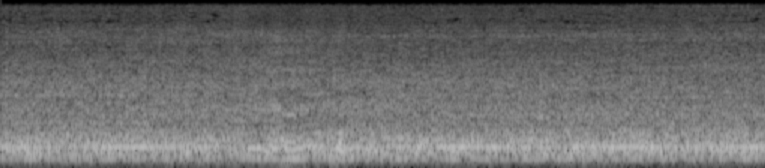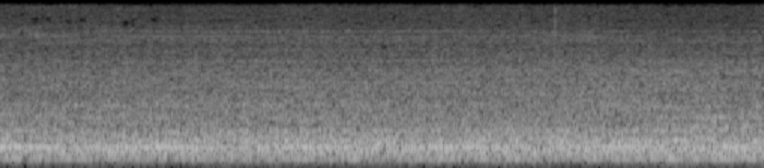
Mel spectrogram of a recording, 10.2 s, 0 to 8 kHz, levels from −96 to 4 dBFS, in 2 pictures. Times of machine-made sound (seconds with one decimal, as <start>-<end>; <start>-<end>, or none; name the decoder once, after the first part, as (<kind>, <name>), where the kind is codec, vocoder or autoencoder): 1.5-2.3 (codec, SNAC)

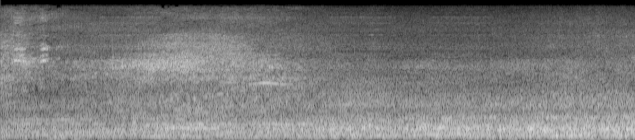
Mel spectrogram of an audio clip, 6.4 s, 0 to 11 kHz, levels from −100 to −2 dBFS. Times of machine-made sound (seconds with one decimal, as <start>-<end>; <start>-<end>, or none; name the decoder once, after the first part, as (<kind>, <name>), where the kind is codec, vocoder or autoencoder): 1.0-1.6 (codec, SNAC); 3.3-3.9; 4.3-4.9

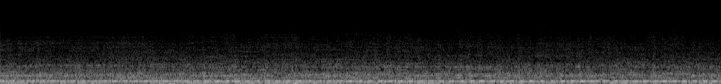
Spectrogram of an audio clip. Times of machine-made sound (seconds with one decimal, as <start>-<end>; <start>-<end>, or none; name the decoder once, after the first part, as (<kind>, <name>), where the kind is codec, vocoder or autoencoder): 0.0-7.2 (codec, SNAC)

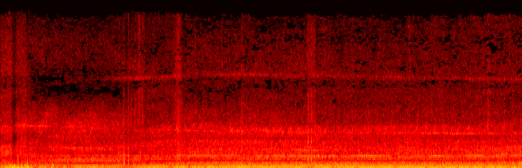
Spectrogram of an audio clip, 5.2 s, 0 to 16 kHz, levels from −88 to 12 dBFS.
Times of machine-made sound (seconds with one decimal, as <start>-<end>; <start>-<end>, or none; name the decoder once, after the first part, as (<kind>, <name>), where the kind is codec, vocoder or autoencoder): none

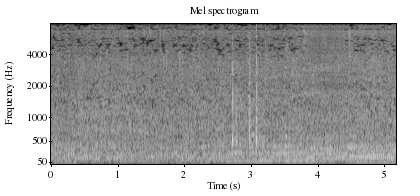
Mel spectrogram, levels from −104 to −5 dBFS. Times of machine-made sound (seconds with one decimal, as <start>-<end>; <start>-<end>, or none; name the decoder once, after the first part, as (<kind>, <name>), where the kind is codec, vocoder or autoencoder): 3.8-4.4 (codec, SNAC)

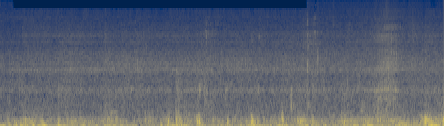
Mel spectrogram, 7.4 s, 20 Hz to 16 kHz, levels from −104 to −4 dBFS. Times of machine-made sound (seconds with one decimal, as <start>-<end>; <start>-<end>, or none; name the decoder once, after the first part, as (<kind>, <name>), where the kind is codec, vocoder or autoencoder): 0.0-1.9 (codec, SNAC); 2.5-3.3; 6.8-7.4

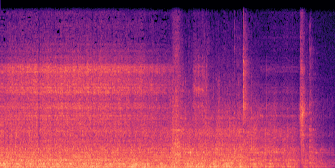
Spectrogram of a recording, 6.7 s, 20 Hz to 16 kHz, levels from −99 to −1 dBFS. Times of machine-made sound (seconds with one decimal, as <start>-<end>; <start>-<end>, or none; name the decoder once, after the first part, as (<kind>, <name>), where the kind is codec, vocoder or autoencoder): 5.2-6.1 (codec, SNAC)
